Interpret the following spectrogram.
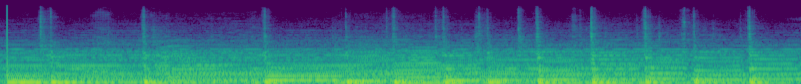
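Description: Background music with a low bass line moving from note to note under quick, sharp percussive ticks.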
